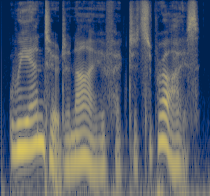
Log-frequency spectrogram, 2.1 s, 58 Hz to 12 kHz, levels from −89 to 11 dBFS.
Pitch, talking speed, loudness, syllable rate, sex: 170 Hz, 170 wpm, -16 LUFS, 6.5 syllables/s, female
